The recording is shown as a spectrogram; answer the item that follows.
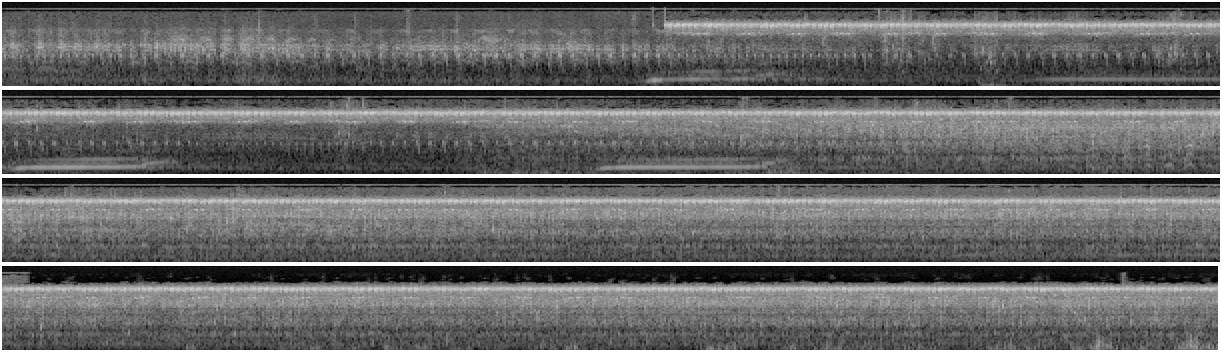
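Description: Forest night ambience: a steady, high-pitched chorus of crickets begins about four seconds in and carries on throughout. Three short, low calls sound at roughly four-second intervals in the first half.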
